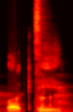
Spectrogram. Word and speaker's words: Buck E: says something, and then Buck E. Well, you say it like his first name's Buck and his last name starts with an E, so everyone calls him Buck E.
